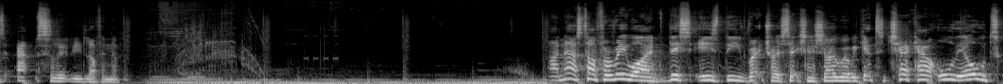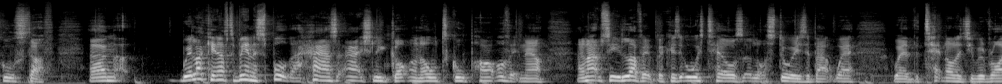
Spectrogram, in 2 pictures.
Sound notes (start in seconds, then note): 1.4 high tech beeping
